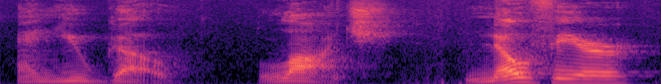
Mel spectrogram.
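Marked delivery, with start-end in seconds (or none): none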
